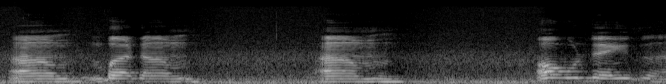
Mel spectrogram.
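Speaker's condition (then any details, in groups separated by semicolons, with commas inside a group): ALS; persistent hoarseness as first symptom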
